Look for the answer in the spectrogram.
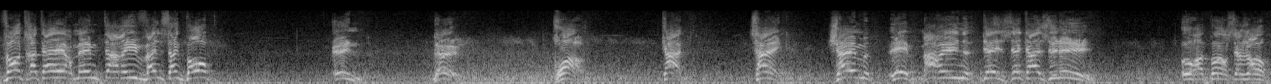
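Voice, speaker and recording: Nasty sarcastic drill sergeant, space marines tv show, high gravelly bark, noisy track. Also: male voice, slow, long pauses, exaggerated voice. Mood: mocking, barking. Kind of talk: French-language TV series dub acting.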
